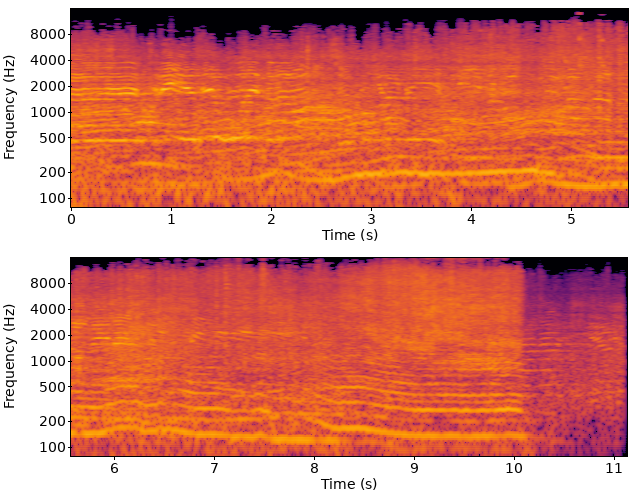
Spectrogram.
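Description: A race car engine roars loudly, revving up and down through gear changes.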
